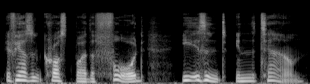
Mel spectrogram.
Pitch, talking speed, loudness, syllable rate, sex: 155 Hz, 230 wpm, -18 LUFS, 5.0 syllables/s, male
